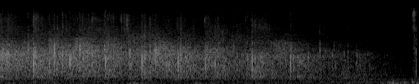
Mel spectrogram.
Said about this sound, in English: She deserves a round of applause.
